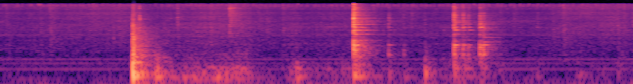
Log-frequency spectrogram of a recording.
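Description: A glass vase knocks down onto a countertop.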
